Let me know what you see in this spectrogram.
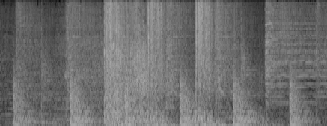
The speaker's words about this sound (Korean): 먼저 거북선으로 하여금 돌격해 들어가서 천자 총통과 지자 총통 등 대포를 쏘아서 적의 큰 배에 구멍을 내었다. 그러고 나서 여러 전선들이 번갈아 드나들면서 화살과 대포를 쏘아대기를 마치 폭풍이 불고 천둥이 치는 듯하였다.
